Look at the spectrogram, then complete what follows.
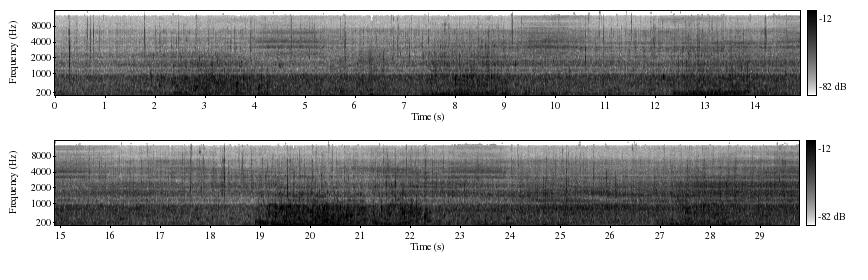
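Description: A scuba diver's exhaled bubbles from the regulator, heard underwater. They gurgle in about five bursts a few seconds apart, each two to three seconds long, one breath after another.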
